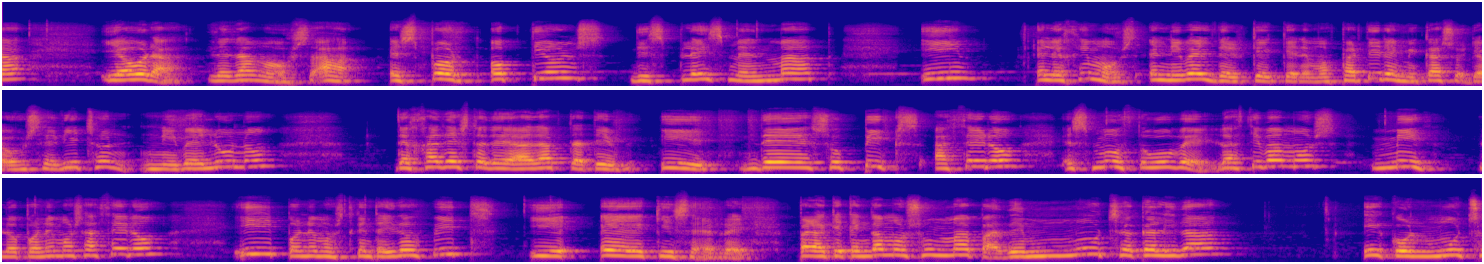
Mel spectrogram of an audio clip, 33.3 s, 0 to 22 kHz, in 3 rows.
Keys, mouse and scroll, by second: 0.0 click, 5.3 click, 19.2 click, 21.3 click, 24.6 click, 25.9 click.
